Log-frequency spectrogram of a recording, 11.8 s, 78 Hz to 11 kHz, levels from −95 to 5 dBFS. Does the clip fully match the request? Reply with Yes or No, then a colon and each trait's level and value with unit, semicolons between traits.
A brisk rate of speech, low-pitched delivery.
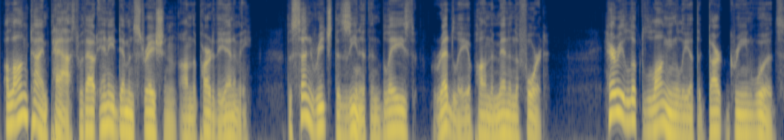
No: average, 180 wpm; low, 105 Hz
